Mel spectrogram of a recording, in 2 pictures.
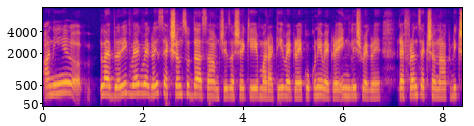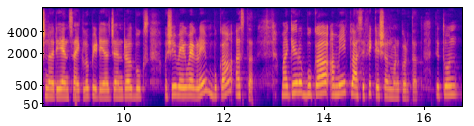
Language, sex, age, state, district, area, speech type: Goan Konkani, female, 18-30, Goa, Canacona, rural, spontaneous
